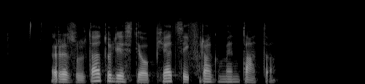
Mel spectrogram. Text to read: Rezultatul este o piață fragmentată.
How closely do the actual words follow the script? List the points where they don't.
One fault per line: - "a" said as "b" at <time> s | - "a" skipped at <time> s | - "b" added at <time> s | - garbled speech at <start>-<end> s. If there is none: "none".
none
